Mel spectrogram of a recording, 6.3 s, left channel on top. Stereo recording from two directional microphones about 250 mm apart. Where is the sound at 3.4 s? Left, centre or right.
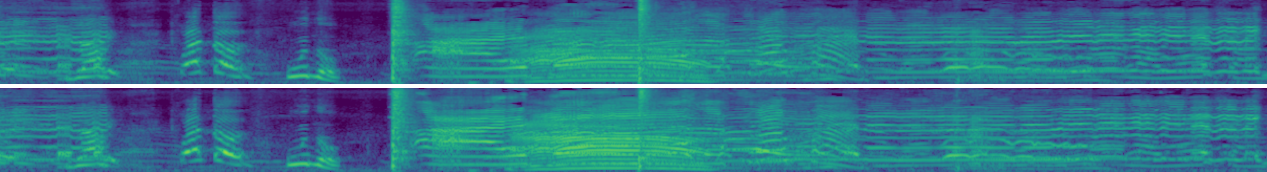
Right.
